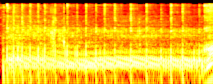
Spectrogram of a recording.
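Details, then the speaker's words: Ported, loud chainsaw revving unloaded and four-stroking (burbling) from a rich high-speed jet mixture. It cleans up under load in wood, then four-strokes again when lifted out, as a correct carb tune should. "now you guys hear that four-stroke four-stroke four-stroke you actually get it some load on it it cleans up and pulls hard the minute i pull it up it starts four stroking again"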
